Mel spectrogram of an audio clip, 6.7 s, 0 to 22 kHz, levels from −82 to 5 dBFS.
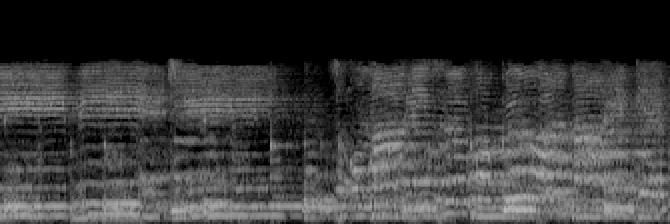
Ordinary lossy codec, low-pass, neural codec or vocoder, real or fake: none; 7.2 kHz; codec, 16 kHz, 16 kbps, FreqCodec, larger model; fake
